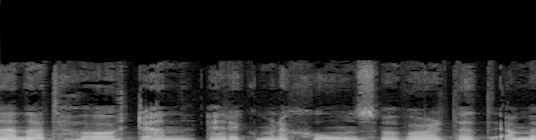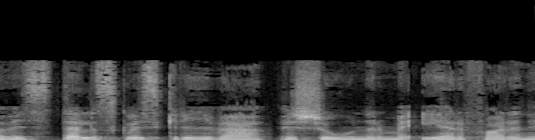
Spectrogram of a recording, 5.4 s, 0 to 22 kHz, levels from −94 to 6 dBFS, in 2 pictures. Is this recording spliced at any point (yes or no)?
no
